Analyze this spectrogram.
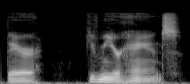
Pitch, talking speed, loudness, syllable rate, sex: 85 Hz, 155 wpm, -17 LUFS, 4.5 syllables/s, male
